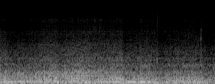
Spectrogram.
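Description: Car cabin noise: a steady low engine hum over road noise as the car pulls away from a stop, the hum fading near the end.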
